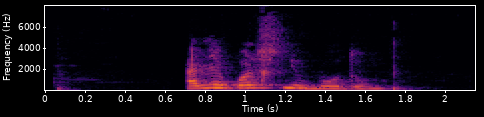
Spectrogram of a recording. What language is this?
Belarusian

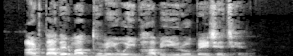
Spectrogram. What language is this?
Bangla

